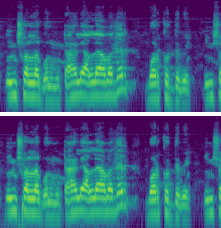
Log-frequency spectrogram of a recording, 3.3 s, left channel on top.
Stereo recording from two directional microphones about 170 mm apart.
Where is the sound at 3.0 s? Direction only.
5° left (ahead or behind).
